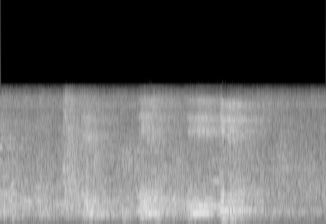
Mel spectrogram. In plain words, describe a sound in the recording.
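A man shouts short commands in a large echoing hall.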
